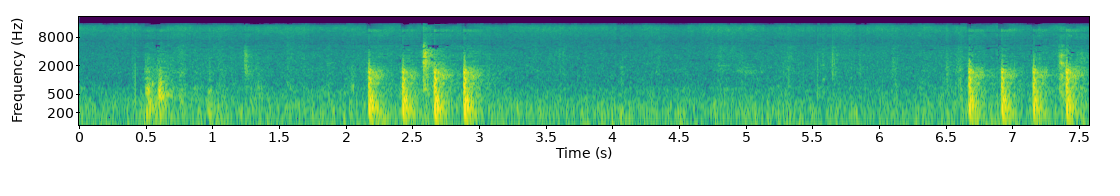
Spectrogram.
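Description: Knocking on a door in a traditional Chinese opera scene: a lone knock, then two quick runs of four sharp raps, each run evenly paced. A faint steady hiss sits underneath.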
